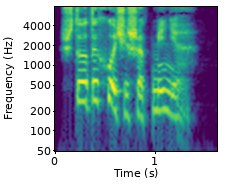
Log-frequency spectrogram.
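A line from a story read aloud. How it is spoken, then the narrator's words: Cold question. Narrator (Russian): холодно спросил Булат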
